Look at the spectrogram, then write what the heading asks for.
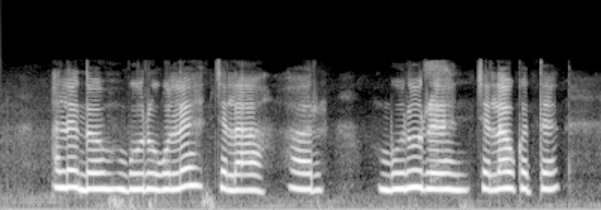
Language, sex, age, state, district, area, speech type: Santali, female, 18-30, Jharkhand, Seraikela Kharsawan, rural, spontaneous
